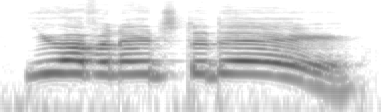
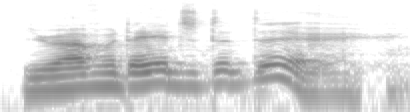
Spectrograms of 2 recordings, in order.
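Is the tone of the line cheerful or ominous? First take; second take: cheerful; ominous. First: The line is said in a light, cheerful tone. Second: The line is said in a dark, ominous tone. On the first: It is a friendly, joking compliment. The speaker calls it right. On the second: Something sinister is keeping him young. The speaker calls it wrong.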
